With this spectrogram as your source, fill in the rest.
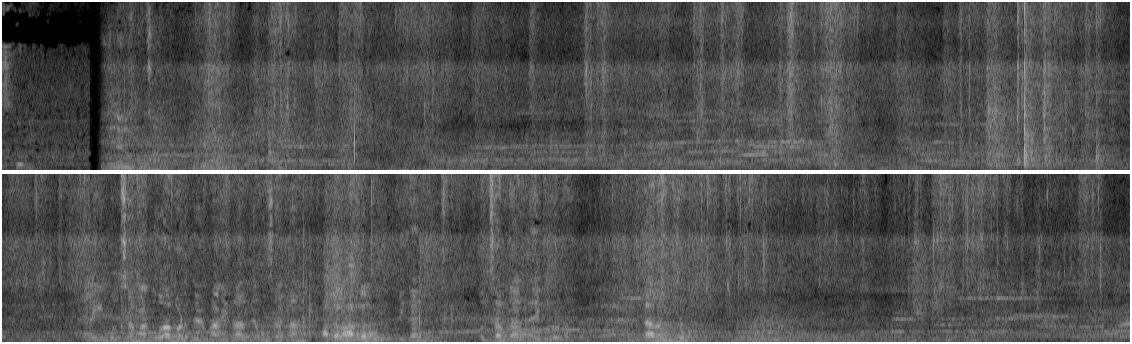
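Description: Men talk nearby in a group.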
